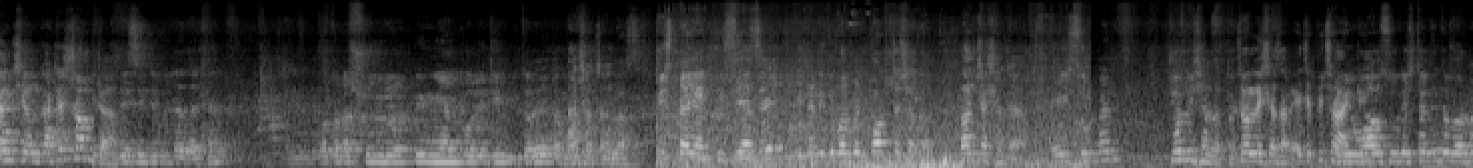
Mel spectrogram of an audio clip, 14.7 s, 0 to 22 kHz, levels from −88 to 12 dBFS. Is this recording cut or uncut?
cut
